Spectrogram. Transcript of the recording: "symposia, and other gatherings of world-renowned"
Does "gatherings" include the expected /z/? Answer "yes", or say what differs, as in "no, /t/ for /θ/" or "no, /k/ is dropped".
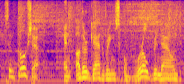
yes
